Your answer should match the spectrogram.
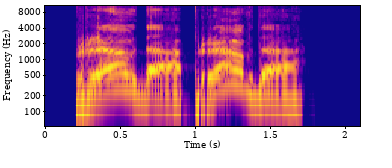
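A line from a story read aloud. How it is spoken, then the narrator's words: Shouting. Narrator (Ukrainian): закричав Старський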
